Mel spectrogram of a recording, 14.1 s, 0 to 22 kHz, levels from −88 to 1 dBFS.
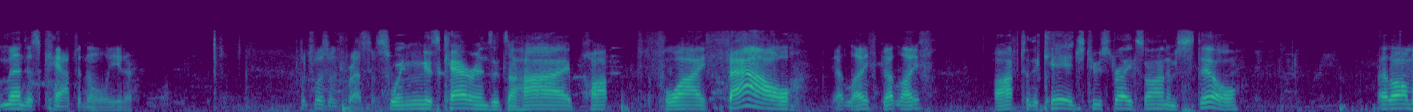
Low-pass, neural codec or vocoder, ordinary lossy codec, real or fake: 7.2 kHz; codec, 16 kHz in and 24 kHz out, 2.2 kbps, FireRedTTS-2 codec; Opus, 16 kbps; fake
